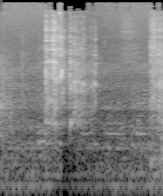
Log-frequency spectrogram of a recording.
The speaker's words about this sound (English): I'm going to put some ice.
